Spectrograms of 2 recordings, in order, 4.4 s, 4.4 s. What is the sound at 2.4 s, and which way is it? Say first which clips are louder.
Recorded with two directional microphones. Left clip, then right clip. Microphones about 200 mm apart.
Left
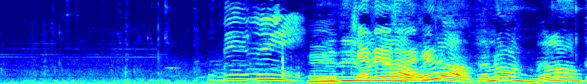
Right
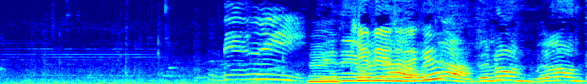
A woman's voice: left 1 dB; 15° right (ahead or behind).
